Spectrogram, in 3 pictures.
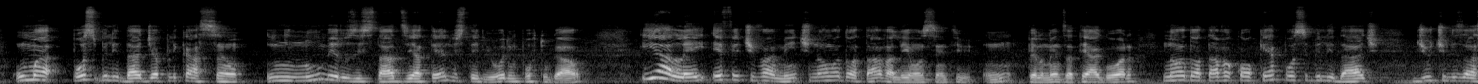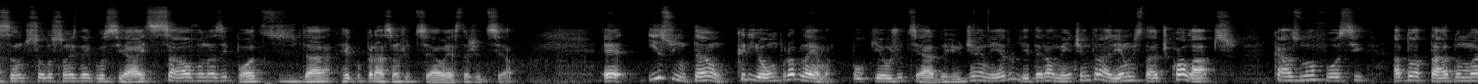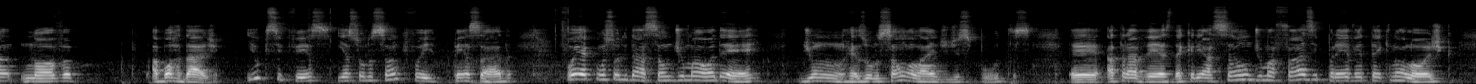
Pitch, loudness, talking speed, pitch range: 160 Hz, -23 LUFS, 135 wpm, 135-190 Hz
